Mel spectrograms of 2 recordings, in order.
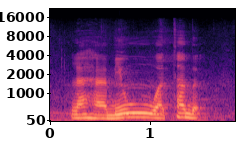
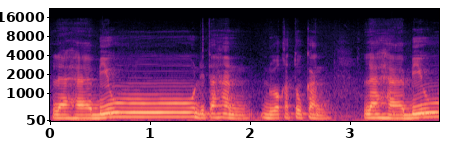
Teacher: dileburkan dari yang awalnya tanwin di sini, dileburkan menjadi ke huruf, masuk ke huruf wawu. Lahabiw, ditahan dua ketukan. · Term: idghom bigunnah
